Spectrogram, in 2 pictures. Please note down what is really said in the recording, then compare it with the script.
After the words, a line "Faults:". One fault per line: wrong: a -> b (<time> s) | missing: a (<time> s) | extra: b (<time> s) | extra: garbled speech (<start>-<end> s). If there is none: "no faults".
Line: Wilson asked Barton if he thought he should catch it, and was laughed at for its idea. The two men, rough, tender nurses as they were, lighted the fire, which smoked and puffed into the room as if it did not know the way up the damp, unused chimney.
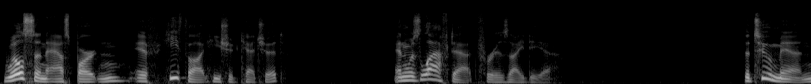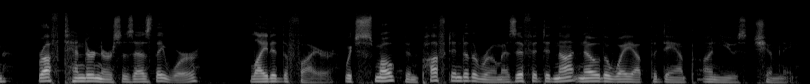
Wilson asked Barton if he thought he should catch it, and was laughed at for his idea. The two men, rough, tender nurses as they were, lighted the fire, which smoked and puffed into the room as if it did not know the way up the damp, unused chimney.
Faults:
wrong: its -> his (4.9 s)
